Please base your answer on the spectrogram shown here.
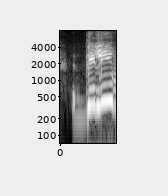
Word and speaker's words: Dili: और इसकी जो कैपिटल हो जाएगी वो DILI, ठीक है, दिल्ली से याद रख लेंगे, दिल्ली बोला जाता है इसको।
